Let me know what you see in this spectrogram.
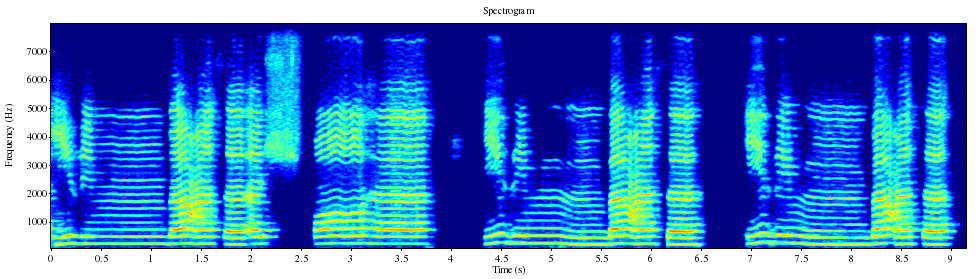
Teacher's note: iqlab artinya mengganti bunyi nun sukun atau tanwin ketika bertemu dengan huruf ba menjadi bunyi mim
